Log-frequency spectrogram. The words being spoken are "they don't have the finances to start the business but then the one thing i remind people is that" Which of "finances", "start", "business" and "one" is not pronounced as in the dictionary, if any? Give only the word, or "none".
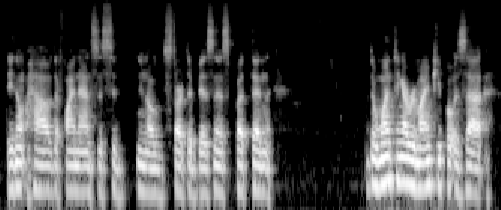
none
